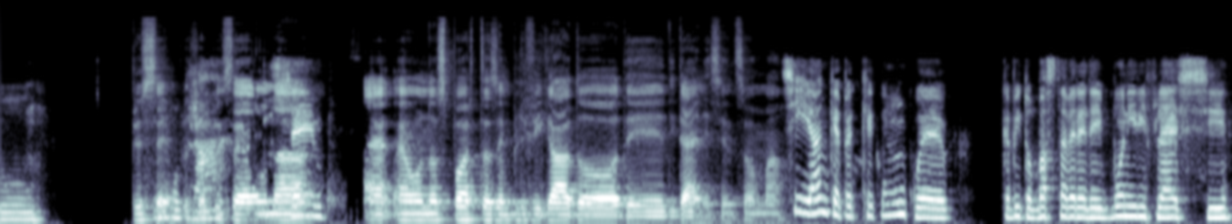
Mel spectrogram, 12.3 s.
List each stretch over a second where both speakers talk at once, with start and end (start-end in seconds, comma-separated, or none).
1.5-3.2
